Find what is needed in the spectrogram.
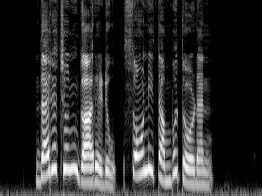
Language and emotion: Telugu, neutral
